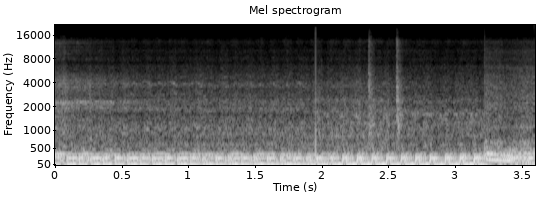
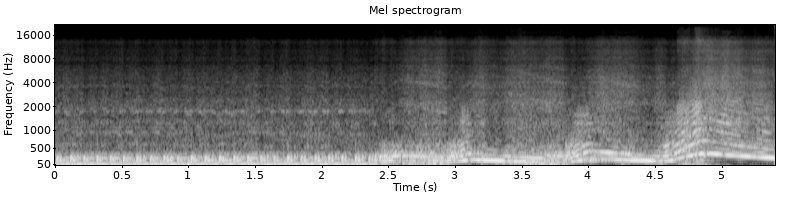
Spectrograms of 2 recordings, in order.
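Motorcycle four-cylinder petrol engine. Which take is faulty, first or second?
first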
